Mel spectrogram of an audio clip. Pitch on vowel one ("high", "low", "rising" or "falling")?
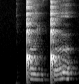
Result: falling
